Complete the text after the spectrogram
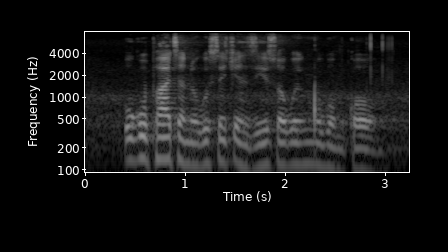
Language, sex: Zulu, male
